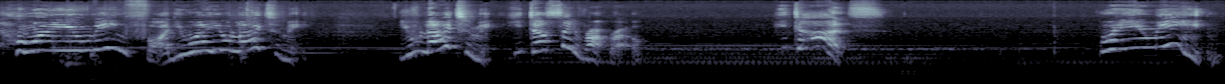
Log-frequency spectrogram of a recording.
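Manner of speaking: high, laughing, half-crying protest; squeaky betrayed laughter; laughing disbelief. Real, not acted. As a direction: whine that you were lied to. Accused by chat of being wrong.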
